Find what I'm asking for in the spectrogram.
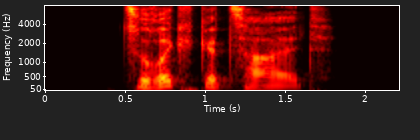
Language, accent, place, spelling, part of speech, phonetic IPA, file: German, Germany, Berlin, zurückgezahlt, verb, [t͡suˈʁʏkɡəˌt͡saːlt], De-zurückgezahlt.ogg
- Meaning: past participle of zurückzahlen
